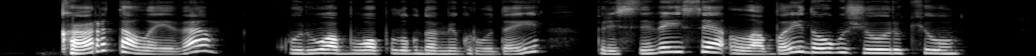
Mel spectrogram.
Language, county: Lithuanian, Panevėžys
